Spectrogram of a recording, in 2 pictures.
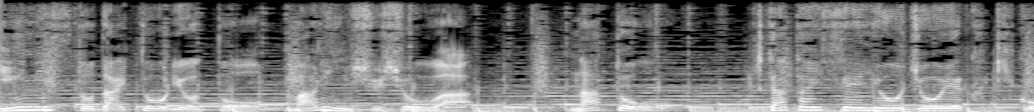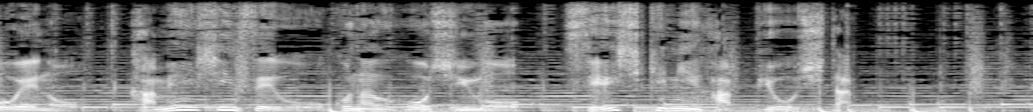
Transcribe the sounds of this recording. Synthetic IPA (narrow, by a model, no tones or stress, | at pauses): iɲ̟isɨ̥t̪o̞d̪ait̪o̞ːɾʲo̞ːt̪o̞maɾʲĩɰ̃ɕɨɕo̞ːβa̰nat̪o̞ːkʲi̥t̪at̪aise̞ːjo̞ːd͡ʑo̞ːjakɯ̟̥kʲi̥ko̞ːe̞no̰ | kame̞ːɕĩɰ̃se̞ːo̞̰ːko̞naɯ̟ɦo̞ːɕĩɰ̃o̞ | se̞ːɕi̥kʲiɲ̟iɦapʲːjo̞ːɕi̥t̪a̰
